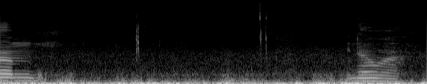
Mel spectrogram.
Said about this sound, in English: Nature's alive. It's kind of windy right now. But actually, I think the sound quality might be better than last time, because last time I didn't windproof the mic, because it was a new mic. I'm still figuring out how to eliminate that noise,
